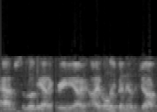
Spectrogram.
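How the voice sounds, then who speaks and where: Very fast, monotone speech with a Canadian accent, set against audible room echo and noticeable background noise. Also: man. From southwestern Ontario, Canada (London, Ontario). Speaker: head of an economic development agency. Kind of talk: radio talk show interview.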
